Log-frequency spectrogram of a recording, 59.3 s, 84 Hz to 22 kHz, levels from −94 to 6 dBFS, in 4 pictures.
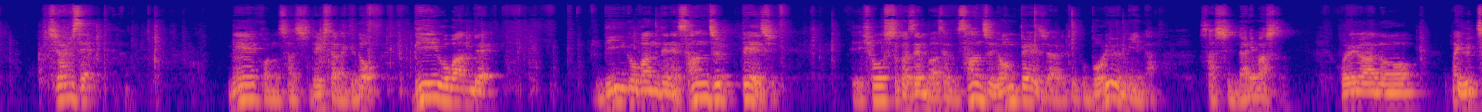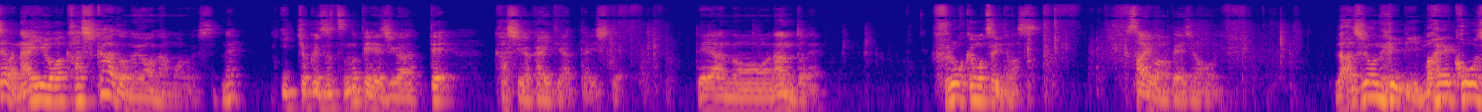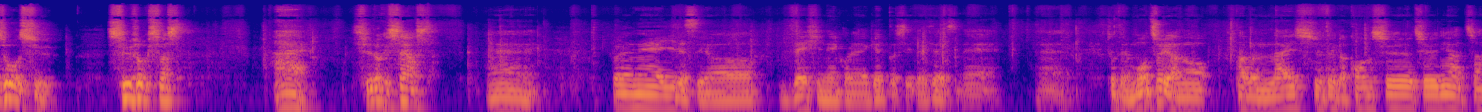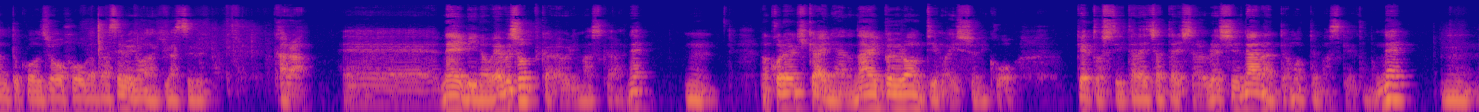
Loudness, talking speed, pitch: -28 LUFS, 335 characters per minute, 105 Hz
